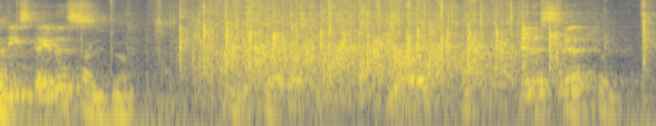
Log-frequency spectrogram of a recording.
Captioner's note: audience applauding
